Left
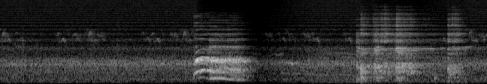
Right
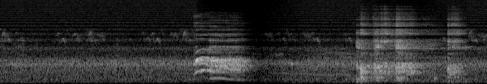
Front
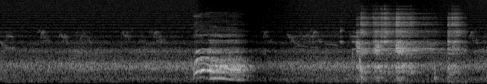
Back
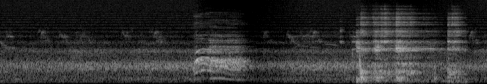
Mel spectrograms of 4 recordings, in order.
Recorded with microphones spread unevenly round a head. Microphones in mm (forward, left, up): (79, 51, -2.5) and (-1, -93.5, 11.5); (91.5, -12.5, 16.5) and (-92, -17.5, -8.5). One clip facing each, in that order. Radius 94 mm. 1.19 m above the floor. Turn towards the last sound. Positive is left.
turn(degrees=160)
